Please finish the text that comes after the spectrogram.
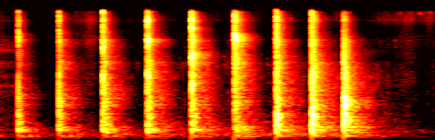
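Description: Hammer blows drive nails into wooden boards while building a sauna anteroom, eight sharp, evenly paced strikes about half a second apart, close and loud, each ringing briefly, with no talking.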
